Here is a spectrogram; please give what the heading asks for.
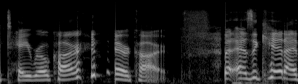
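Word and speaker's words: Terokkar: Thank you, that's a little bit better. Terrakar. Not Terokar. You guys don't want me to say Terokar? Terrakar.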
